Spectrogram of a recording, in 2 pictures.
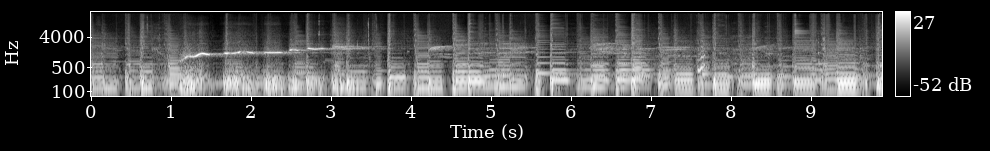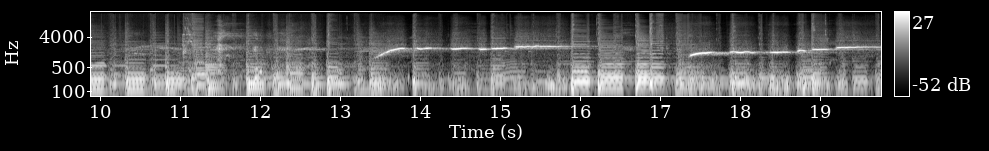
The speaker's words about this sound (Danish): Vi prøver lige at fløjte der. Så vil jeg gerne have, I prøver at fløjte med.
